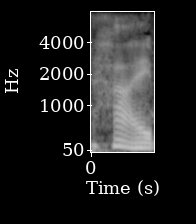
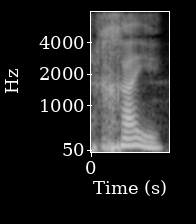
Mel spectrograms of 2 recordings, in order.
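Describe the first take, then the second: First: Said in the usual way. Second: "hi" with a rough throaty h; learner's "hi", heavy h; accented hi. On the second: Retold or imitated. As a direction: scrape the h of "hi" like a Spanish j. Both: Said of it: "not hi, but hi".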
